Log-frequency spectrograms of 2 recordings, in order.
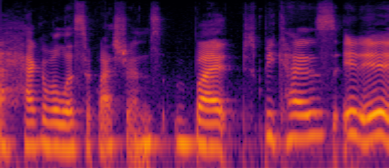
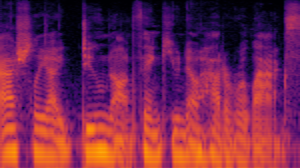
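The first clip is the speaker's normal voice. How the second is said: mock dead-serious tone, dropped low; 6 semitones lower, 3 dB quieter than usual. Speaker retells what their partner said to them while out: mock-serious voice. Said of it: "in the most serious voice ever".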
